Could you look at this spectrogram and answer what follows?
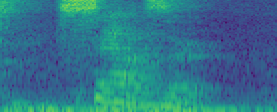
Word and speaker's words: César: César. César. É uma paroxítona terminada em R.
